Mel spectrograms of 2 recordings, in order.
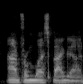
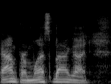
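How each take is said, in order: First: It is said in a flat, serious tone. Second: It is said in a playful, joking tone. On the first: The phrase is meant sincerely. "not joking around at all, stone cold, serious face" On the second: The phrase is used ironically for fun. "use it kind of ironically to be funny"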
